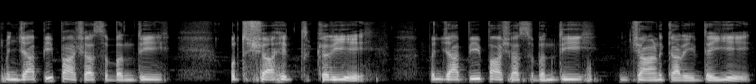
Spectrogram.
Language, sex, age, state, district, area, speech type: Punjabi, male, 30-45, Punjab, Bathinda, urban, spontaneous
